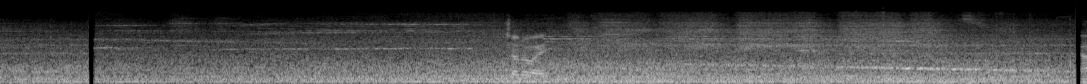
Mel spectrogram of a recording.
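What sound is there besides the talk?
metro train running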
